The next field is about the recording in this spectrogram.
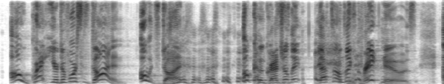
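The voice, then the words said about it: Imitates another person's voice. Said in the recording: “that's such a good impression.”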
